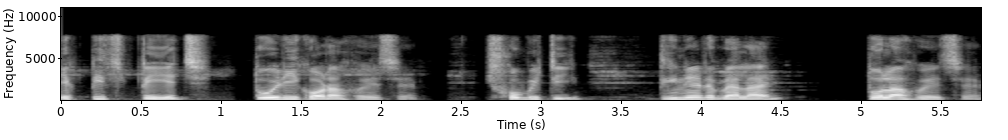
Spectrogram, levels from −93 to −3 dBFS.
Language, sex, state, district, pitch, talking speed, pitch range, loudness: Bengali, male, West Bengal, Kolkata, 150 Hz, 105 wpm, 115-190 Hz, -18 LUFS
